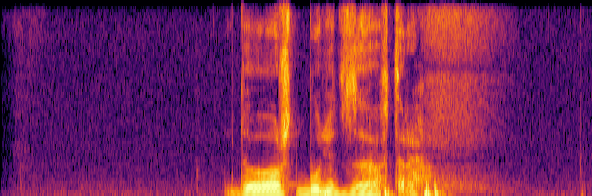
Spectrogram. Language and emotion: Russian, sad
